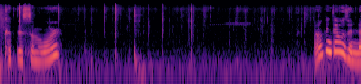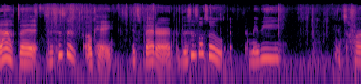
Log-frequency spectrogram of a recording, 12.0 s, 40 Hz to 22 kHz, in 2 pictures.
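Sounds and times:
wood fire crackling: 0.0 - 12.0.

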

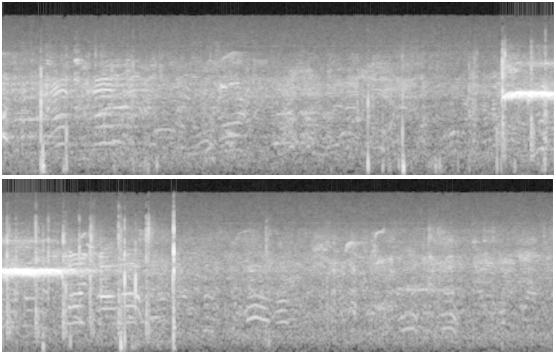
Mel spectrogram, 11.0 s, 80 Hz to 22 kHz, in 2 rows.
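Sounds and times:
whistle blown: 5.0 - 6.2.

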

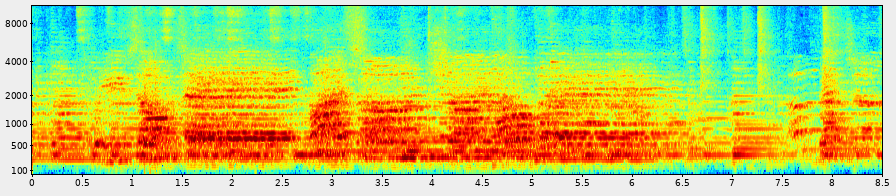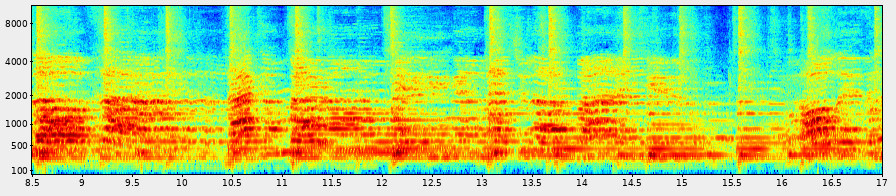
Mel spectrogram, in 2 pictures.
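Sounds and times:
ukuleles strumming: 0.0 - 17.0
women singing together: 0.2 - 6.9, 7.5 - 17.0.

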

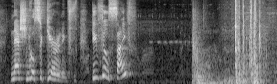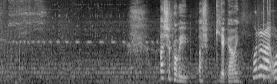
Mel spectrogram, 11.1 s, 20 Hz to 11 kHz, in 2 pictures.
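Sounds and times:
faint steady tone: 1.3 - 11.0
loud thud: 3.8 - 5.5.

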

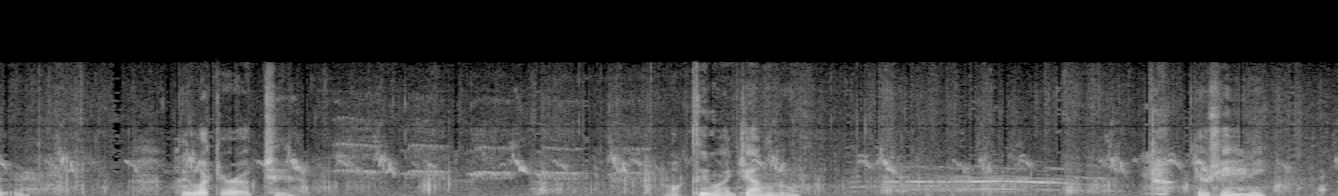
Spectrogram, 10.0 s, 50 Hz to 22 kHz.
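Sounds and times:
chickens calling: 0.0 - 10.0.

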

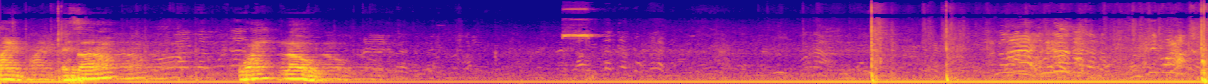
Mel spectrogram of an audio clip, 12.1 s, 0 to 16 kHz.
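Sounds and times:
voices of players and spectators: 0.0 - 12.0.

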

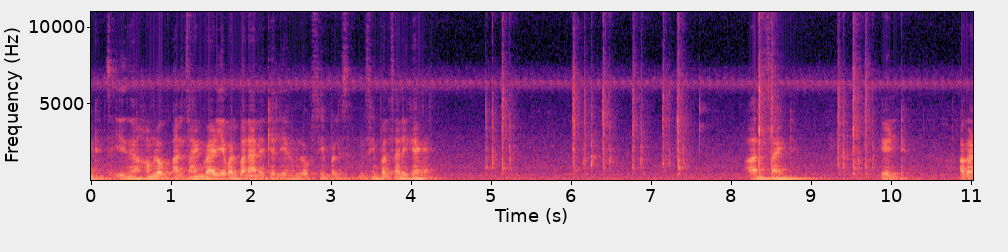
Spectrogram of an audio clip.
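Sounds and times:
computer keyboard typing: 4.9 - 5.4, 6.0 - 10.2.

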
